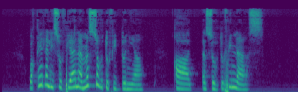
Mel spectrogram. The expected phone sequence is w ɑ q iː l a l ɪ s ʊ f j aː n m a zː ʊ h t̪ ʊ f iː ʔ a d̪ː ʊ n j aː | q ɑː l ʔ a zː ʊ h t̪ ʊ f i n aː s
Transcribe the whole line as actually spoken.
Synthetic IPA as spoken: w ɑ q iː l a l ɪ s ʊ f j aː n m a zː ʊ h d̪ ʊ f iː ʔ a d̪ː ʊ n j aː | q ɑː l ʔ a zː ʊ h d̪ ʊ f i nː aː s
